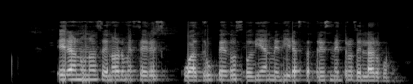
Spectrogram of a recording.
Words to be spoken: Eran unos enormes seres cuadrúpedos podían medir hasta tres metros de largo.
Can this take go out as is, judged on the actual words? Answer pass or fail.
pass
